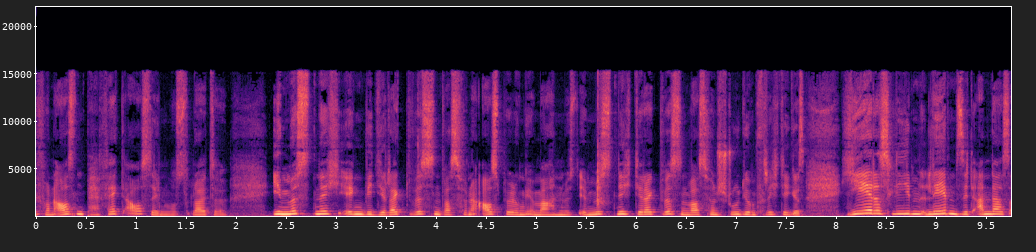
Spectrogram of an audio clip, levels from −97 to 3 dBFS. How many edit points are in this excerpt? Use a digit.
1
